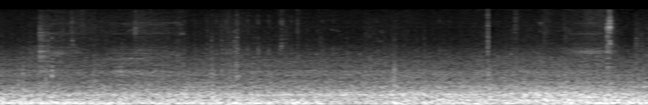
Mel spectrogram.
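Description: A steady low rumble of a Genesis car driving home, with constant road and engine noise from inside the cabin and faint ticks over the top.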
